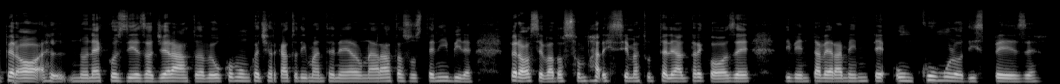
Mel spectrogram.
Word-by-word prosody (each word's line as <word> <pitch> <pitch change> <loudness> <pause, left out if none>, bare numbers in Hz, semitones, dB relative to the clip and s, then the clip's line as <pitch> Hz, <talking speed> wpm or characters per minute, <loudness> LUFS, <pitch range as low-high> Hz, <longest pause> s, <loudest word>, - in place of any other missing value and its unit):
però 150 -5 +5
el - - -2
non 150 +1 -4
è 155 0 +2
così 155 -1 0
esagerato 155 0 +2
e - - +2
avevo 150 +1 +1
comunque 165 0 -1
cercato 155 -1 -2
di 155 -1 -3
mantenere 150 -1 -2
una 145 0 -1
rata 155 +1 0
sostenibile. 155 -1 -3 0.3
Però, 160 -5 +6
se 165 - -1
vado 140 +2 +1
a - - -10
sommare 165 0 -2
insieme 160 0 -4
a - - -4
tutte 165 0 -1
le 150 - +3
altre 150 +3 0
cose 145 0 +2 0.3
diventa 150 0 -1
veramente 155 +2 0
un 165 -1 -2
cumulo 180 -5 +1
di 150 +1 -6
spese. 145 -1 0
155 Hz, 180 wpm, -24 LUFS, 150-160 Hz, 0.3 s, Però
